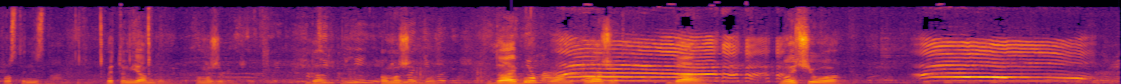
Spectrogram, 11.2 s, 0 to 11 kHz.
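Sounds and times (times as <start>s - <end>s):
speech: 0.0s - 8.6s
faint murmur: 0.0s - 11.2s
baby crying: 5.5s - 8.1s, 9.2s - 11.0s.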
